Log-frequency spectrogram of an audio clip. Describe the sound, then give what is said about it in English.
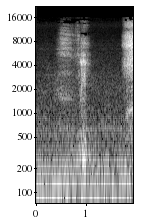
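A person sniffles a few times, each a short, breathy burst of nasal air, fairly faint over a low steady hum. “why are we sniffling? This is like bad.”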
